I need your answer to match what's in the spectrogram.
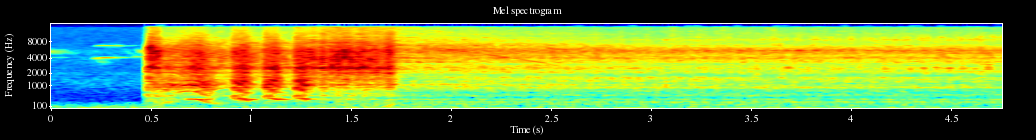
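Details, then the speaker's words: VW Polo Sedan on Lukoil Genesis Armortech 5W-40, phone held close, hood closed. Short crank and catch, then a settled quiet idle with no more tapping from the top end. Normal idle; lifters sound healthy. "Сейчас подставлю просто телефон поближе и завожу. Всё, тишина. Больше не брякает."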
